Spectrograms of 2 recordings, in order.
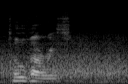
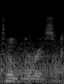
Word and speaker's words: Tovarich: Tovarich. That's how you say it, Tovarich.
